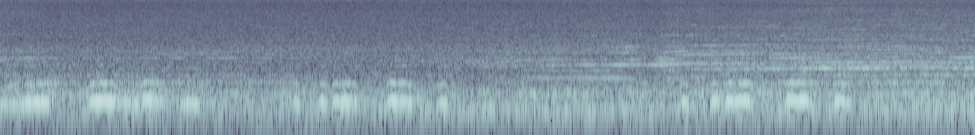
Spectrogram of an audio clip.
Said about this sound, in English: In October this year, I've spent a few nights out around dusk in an area I know great horned owls frequent, hoping to finally get recordings of this species in person.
